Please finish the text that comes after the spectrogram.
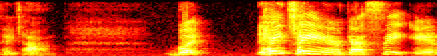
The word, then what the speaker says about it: Haechan: my support of them, saying Haechan with my old country sound itself. His name is Haechan.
